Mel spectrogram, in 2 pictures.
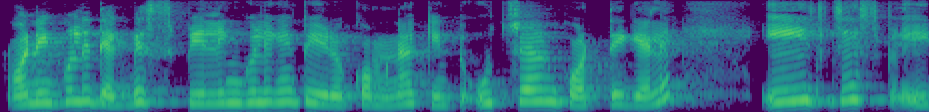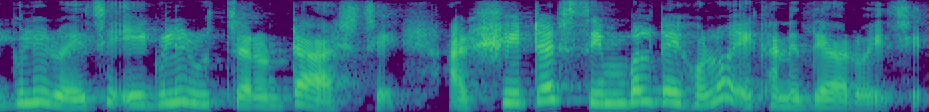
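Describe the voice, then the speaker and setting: A woman's voice: high voice, fast, warm tone, dull audio. A woman teacher with a Bengali accent gives an exam-prep lesson. She asks her students questions and then answers them herself. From northeast India.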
